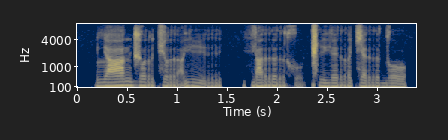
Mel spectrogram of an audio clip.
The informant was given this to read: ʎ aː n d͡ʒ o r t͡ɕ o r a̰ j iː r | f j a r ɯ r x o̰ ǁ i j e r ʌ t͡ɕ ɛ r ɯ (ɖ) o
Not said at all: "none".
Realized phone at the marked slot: d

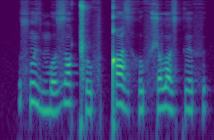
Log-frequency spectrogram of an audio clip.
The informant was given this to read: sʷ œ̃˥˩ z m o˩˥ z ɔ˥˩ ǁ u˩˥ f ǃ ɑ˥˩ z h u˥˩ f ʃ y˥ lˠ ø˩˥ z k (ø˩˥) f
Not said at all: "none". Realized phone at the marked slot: ø˥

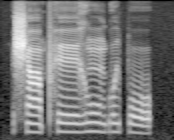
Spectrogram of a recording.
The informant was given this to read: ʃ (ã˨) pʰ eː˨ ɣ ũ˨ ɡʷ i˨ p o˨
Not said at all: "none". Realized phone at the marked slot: ã˨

